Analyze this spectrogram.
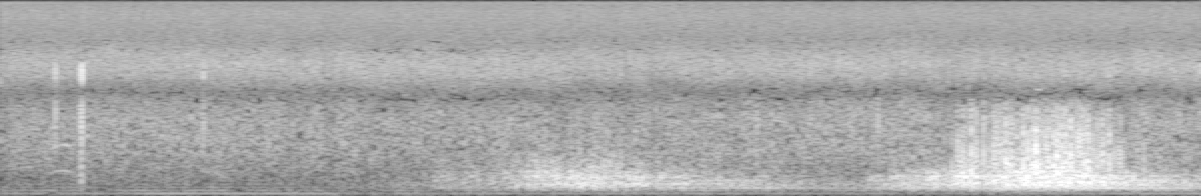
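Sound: wind rising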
